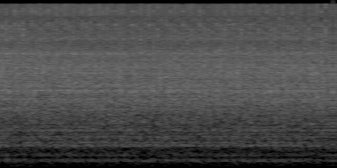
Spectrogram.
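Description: A car engine idles steadily after being restarted during a low-voltage battery check, a faint constant hum with even low-pitched vibration and no talking.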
